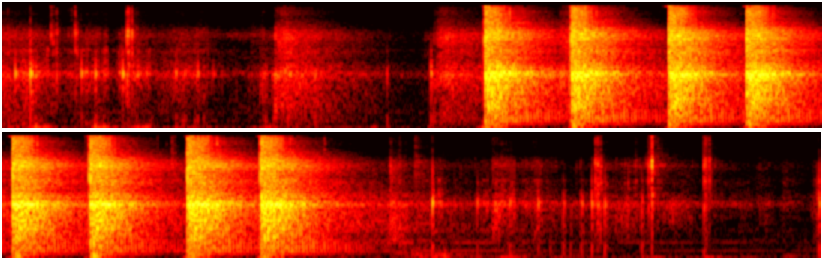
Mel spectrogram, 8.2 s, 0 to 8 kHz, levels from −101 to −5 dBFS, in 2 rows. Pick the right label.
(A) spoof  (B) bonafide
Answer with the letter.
B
